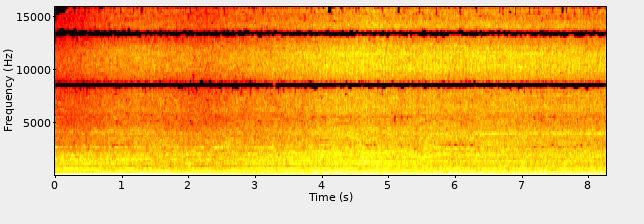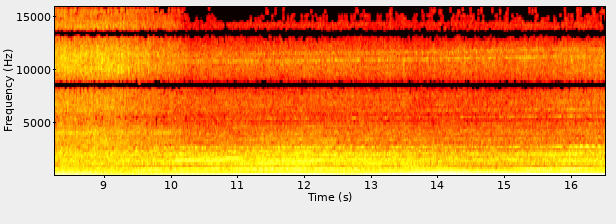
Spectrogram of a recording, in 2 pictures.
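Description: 1983 Volvo 240 Turbo's B21FT turbocharged four-cylinder engine idling steadily, heard through a stainless exhaust with a cherry bomb muffler.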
